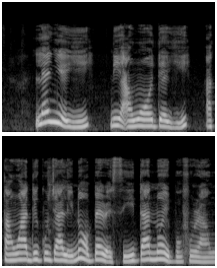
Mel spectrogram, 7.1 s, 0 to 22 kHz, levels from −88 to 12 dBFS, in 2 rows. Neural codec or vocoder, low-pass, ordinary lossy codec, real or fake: none; 10.8 kHz; none; real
